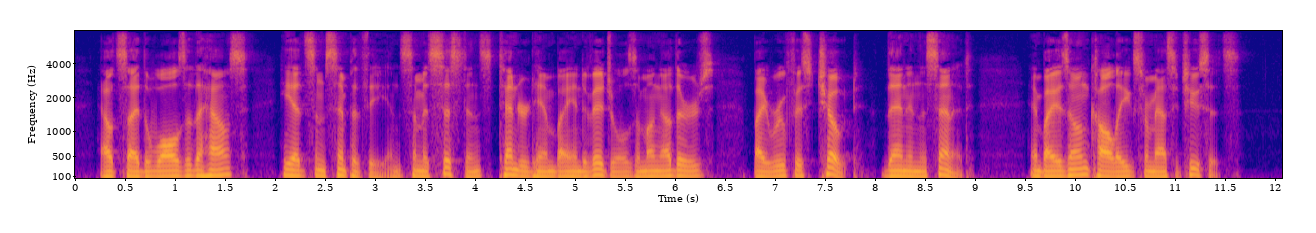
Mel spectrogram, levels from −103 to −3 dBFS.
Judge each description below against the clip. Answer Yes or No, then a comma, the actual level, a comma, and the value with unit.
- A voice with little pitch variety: Yes, narrow, 2.0 semitones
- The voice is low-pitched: Yes, low, 100 Hz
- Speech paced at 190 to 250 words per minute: No, average, 165 wpm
